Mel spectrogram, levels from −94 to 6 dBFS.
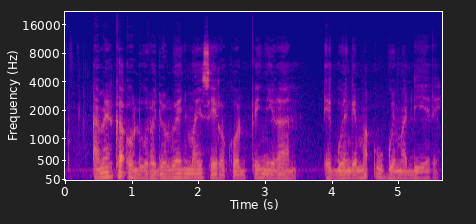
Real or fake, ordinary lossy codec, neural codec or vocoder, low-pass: fake; none; codec, 44.1 kHz, 7.8 kbps, Pupu-Codec; none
